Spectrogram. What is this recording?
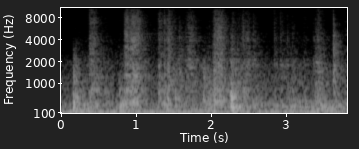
Step in Wood 2
Suspense, Orchestral, Thriller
